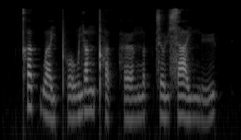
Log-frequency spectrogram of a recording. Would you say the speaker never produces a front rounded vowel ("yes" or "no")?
no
